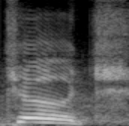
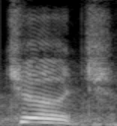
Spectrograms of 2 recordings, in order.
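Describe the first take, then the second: Both takes have the same delivery.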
